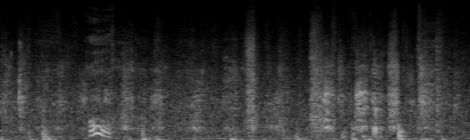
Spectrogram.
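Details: Akita dog named Yuki, home early under threatening skies, playing indoors with balls and ropes and catching them in mid-air; heavy rhythmic panting, a short rising-then-falling whine near the start, and soft thumps from the play.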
